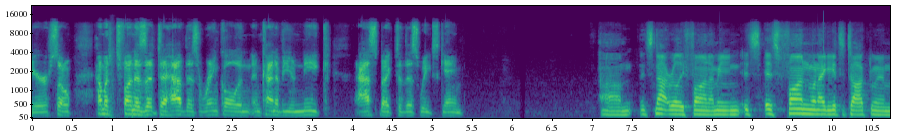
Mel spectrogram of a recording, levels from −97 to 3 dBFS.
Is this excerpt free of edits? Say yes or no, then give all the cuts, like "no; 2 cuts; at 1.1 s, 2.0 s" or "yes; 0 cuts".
yes; 0 cuts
